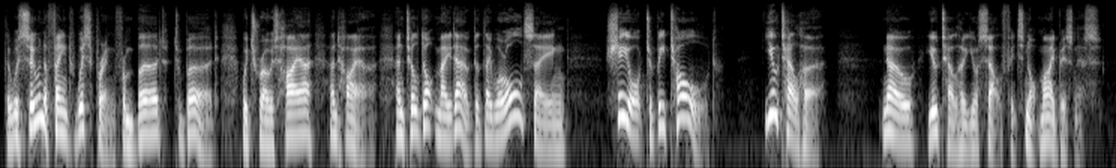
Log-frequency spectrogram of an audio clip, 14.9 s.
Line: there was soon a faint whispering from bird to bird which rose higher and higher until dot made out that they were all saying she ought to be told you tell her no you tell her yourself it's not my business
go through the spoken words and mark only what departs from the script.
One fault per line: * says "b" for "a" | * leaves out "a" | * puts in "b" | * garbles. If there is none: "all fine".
all fine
